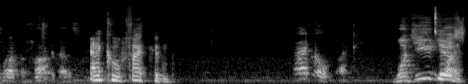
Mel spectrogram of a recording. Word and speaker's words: Ecclefechan: Jamesy Boy says, see if Marcus can pronounce this place. What the fuck? Ecclefechan. Say again? It's called what the fuck? That's Ecclefechan.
